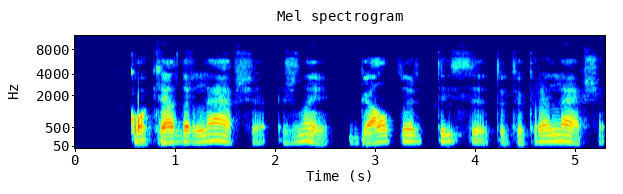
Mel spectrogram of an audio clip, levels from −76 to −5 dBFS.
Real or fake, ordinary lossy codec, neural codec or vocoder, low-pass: real; AAC, 32 kbps; none; 10.8 kHz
